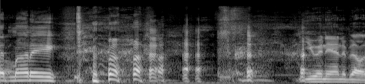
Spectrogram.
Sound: laughing

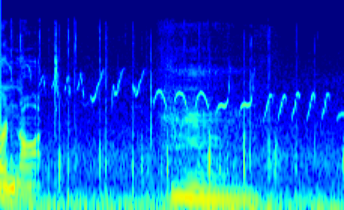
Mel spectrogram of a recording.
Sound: Jaune sighs in disappointment

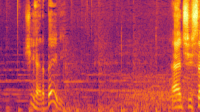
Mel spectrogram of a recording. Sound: audience oohs

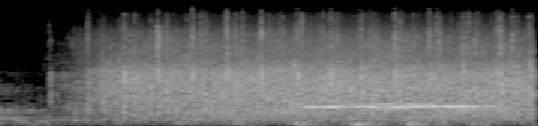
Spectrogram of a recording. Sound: audience applauding

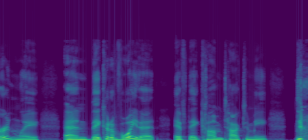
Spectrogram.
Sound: laughing

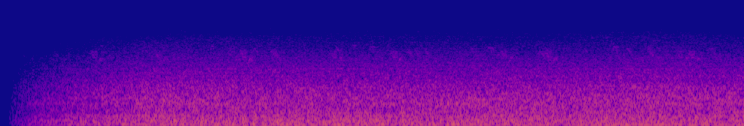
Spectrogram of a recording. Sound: outdoor sounds

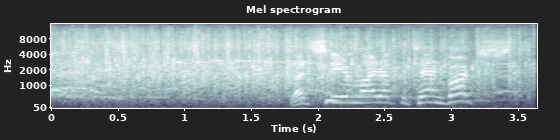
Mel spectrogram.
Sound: audience applauding

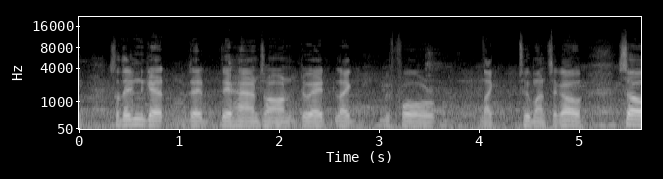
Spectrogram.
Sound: none

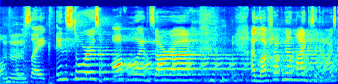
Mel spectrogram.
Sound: laughs

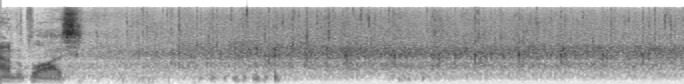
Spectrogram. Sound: audience applauds

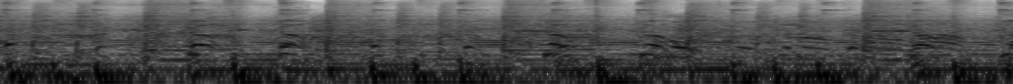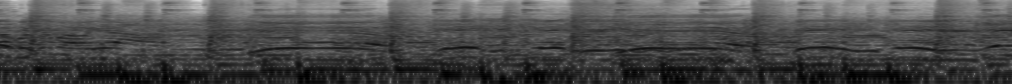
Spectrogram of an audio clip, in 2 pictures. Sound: cheers and applause

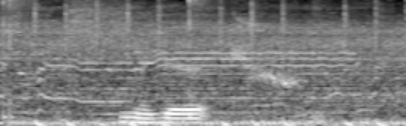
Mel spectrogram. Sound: rocket noises

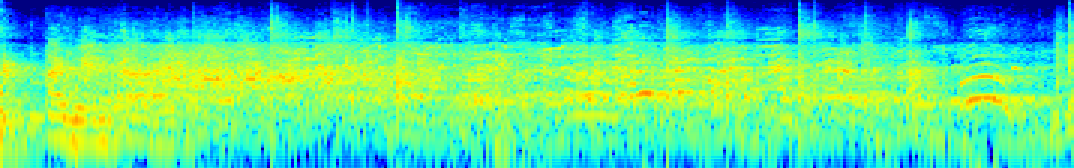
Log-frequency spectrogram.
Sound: audience laughing

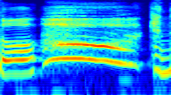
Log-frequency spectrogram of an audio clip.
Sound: gaspppp

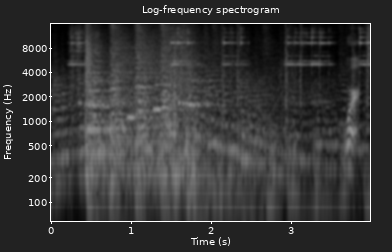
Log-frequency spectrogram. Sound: ringing

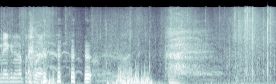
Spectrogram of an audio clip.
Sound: laughter

